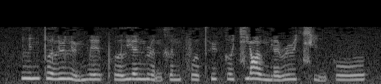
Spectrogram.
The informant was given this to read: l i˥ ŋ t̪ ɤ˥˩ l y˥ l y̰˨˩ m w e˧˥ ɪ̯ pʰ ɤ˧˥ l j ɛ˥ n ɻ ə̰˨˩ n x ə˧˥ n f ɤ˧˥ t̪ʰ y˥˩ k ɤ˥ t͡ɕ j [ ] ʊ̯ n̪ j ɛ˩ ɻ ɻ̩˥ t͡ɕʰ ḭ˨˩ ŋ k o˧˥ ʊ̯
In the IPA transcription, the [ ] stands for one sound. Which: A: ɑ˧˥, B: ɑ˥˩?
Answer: B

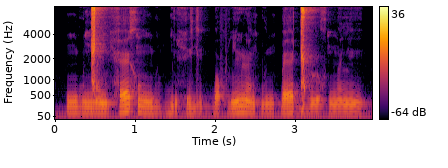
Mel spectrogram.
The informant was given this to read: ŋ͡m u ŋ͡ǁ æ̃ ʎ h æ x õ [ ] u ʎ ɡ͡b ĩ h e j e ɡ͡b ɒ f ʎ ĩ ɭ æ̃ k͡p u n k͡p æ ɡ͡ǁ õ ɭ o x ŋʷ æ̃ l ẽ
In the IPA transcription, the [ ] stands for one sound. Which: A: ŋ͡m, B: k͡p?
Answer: A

